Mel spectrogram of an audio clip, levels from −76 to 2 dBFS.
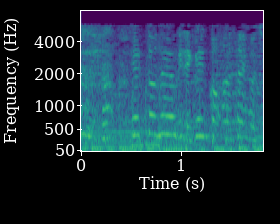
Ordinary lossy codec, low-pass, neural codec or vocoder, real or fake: MP3, 24 kbps; 7.2 kHz; none; real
